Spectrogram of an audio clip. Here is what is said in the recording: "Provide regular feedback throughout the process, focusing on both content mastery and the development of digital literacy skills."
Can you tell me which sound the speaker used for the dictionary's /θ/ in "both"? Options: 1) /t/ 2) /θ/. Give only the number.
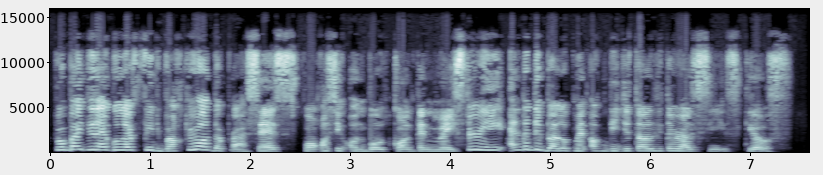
1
